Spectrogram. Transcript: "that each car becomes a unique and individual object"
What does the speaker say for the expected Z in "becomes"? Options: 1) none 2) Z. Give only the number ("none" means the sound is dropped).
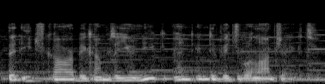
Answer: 2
